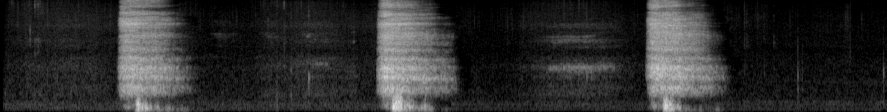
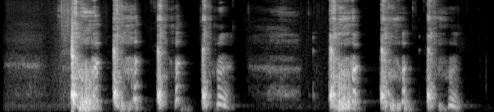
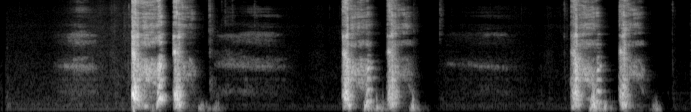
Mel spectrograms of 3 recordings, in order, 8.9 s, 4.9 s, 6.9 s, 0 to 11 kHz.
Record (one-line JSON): {"exhalation_length": "8.9 s", "exhalation_amplitude": 24857, "exhalation_signal_mean_std_ratio": 0.31, "cough_length": "4.9 s", "cough_amplitude": 32768, "cough_signal_mean_std_ratio": 0.36, "three_cough_length": "6.9 s", "three_cough_amplitude": 32768, "three_cough_signal_mean_std_ratio": 0.26, "survey_phase": "beta (2021-08-13 to 2022-03-07)", "age": "45-64", "gender": "Female", "wearing_mask": "No", "symptom_none": true, "smoker_status": "Ex-smoker", "respiratory_condition_asthma": false, "respiratory_condition_other": false, "recruitment_source": "REACT", "submission_delay": "1 day", "covid_test_result": "Negative", "covid_test_method": "RT-qPCR", "influenza_a_test_result": "Negative", "influenza_b_test_result": "Negative"}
